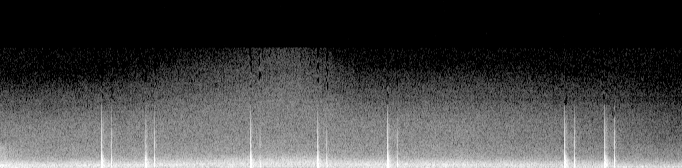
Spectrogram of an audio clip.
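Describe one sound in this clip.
Footsteps tap on concrete.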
